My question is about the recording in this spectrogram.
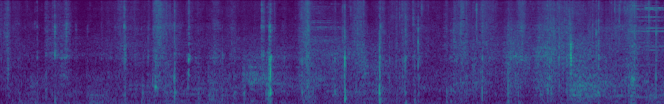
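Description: Plastic bag wrapping and cardboard parts boxes being handled: crinkling and rustling with scattered short taps and scrapes, a few sharper clicks in the middle, as a box is unwrapped and opened.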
